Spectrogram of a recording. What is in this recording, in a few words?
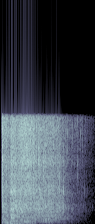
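water in; player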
